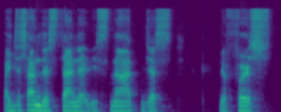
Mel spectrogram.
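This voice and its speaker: Filipino male guest speaker, average pitch, explanatory delivery with frequent pauses and repeated words. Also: level tone. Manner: hesitant, pausing and repeating words. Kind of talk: explanatory political talk. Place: online group call.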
